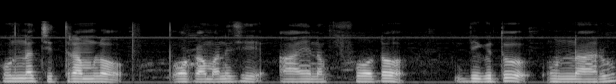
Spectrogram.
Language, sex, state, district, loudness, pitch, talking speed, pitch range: Telugu, male, Andhra Pradesh, Sri Satya Sai, -20 LUFS, 130 Hz, 80 wpm, 120-135 Hz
